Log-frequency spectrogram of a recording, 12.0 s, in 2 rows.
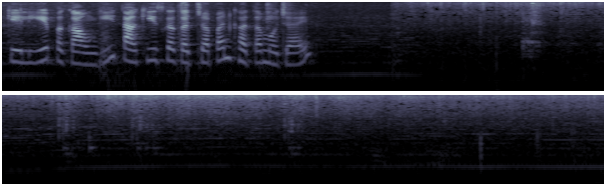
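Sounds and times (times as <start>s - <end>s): beans sizzling in a pan: 3.9s - 12.0s
spatula scraping a pan: 5.1s - 5.7s, 6.5s - 12.0s.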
